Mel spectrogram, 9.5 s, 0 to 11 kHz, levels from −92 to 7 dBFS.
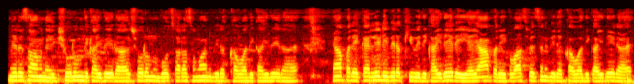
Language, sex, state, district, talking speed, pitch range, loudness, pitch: Hindi, male, Haryana, Charkhi Dadri, 270 wpm, 135-155 Hz, -14 LUFS, 145 Hz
